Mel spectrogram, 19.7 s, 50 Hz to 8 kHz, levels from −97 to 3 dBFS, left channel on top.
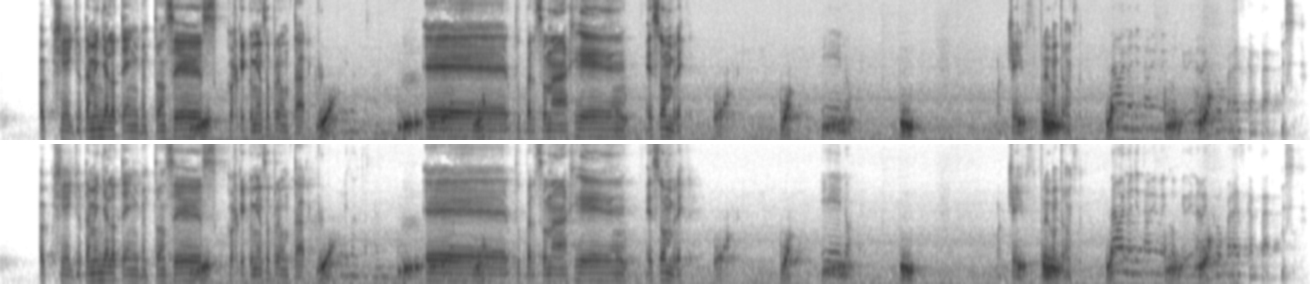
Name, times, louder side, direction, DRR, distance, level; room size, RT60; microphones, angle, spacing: voice 1, 0.6-4.8 6.3-10.3 15.0-16.1 19.3-19.4, left 5 dB, 30° left, 15 dB, 0.7 m, -27 dB
sound 1, 2.5-18.6, left 3 dB, 80° left, 0.7 m, -31 dB
voice 2, 5.1-6.3 12.3-12.8 16.7-19.0, right 1 dB, 15° right, 8 dB, 1.6 m, -41 dB
29.0 x 11.5 x 9.4 m, 0.88 s
head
